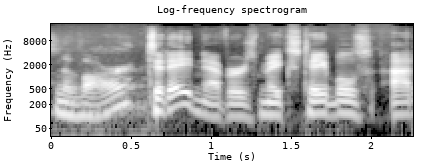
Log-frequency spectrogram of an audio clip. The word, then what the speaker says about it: Nevers: oak the name Nevers comes from a region in France which is pronounced Navarre today Nevers makes tables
